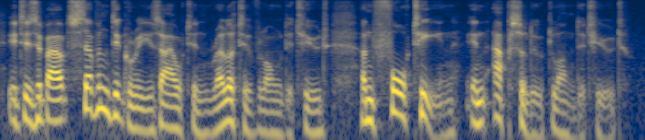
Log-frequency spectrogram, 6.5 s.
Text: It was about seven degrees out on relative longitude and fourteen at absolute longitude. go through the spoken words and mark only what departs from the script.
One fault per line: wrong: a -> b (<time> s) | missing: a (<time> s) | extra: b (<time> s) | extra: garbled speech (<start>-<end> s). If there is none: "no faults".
wrong: was -> is (0.2 s)
wrong: on -> in (1.9 s)
wrong: at -> in (4.7 s)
